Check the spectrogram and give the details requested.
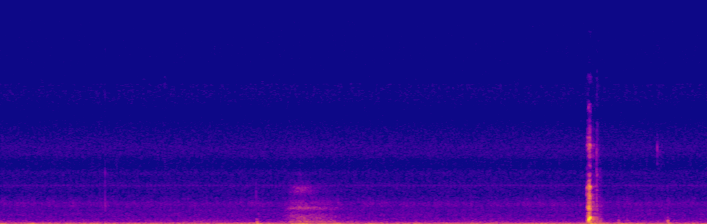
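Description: A single sharp hiccup against a quiet room, with a faint breathy sound earlier.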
